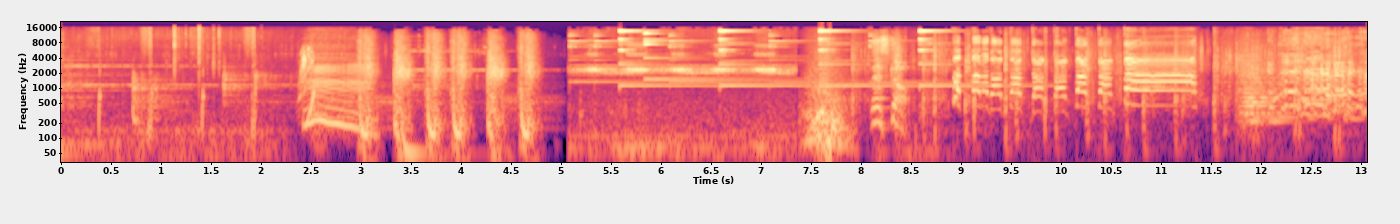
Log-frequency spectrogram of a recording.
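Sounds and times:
twinkling music with chimes: 0.0 - 1.5, 5.1 - 10.2.

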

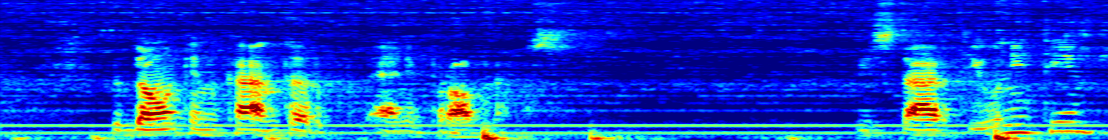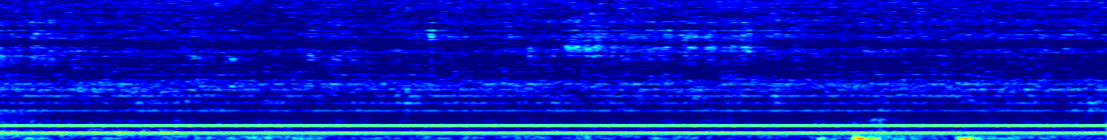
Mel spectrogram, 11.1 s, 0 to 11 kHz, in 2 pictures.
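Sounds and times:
soft low thump: 0.0 - 0.7, 2.3 - 4.2, 4.9 - 5.4, 9.7 - 10.5
steady two-tone low hum: 0.0 - 11.0.

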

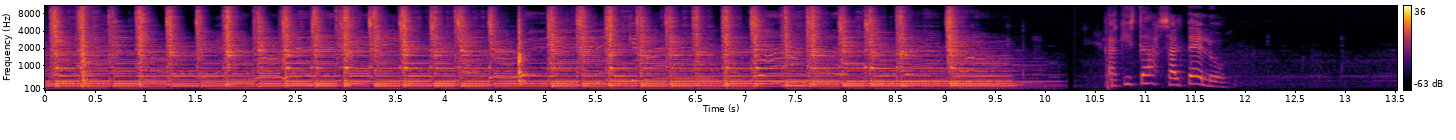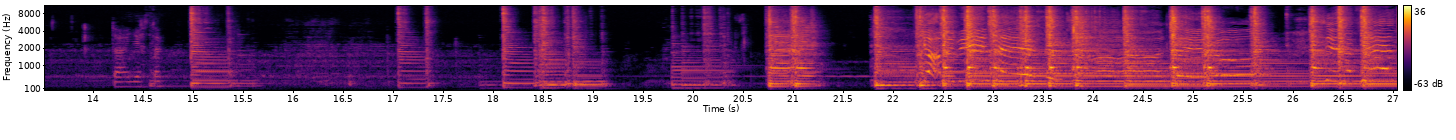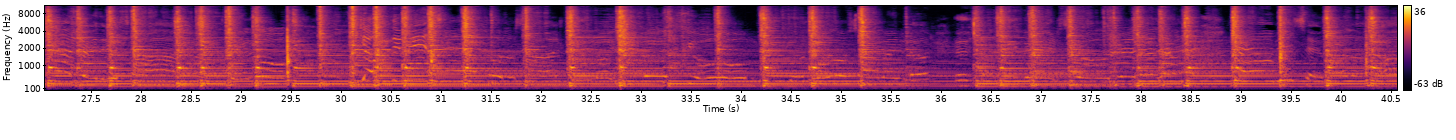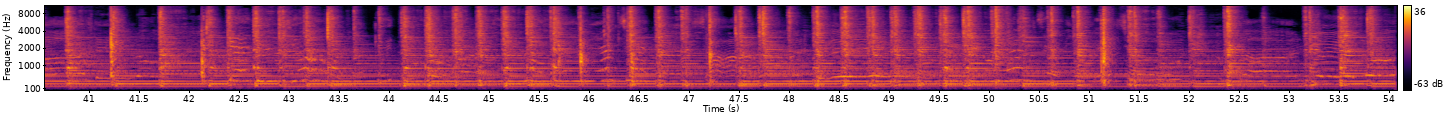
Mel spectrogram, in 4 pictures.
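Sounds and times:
guitar strumming: 0.0 - 10.2, 13.6 - 54.0.

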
